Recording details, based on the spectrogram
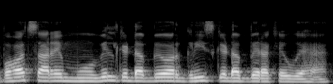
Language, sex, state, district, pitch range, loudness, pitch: Hindi, male, Jharkhand, Garhwa, 145-165 Hz, -14 LUFS, 155 Hz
